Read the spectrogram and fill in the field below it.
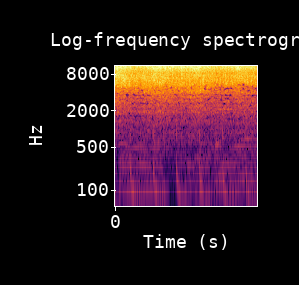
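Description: Potatoes and tomatoes seasoned with cayenne sizzle steadily in a frying pan, a dense close hiss with faint scraping stirs now and then, no voices.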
